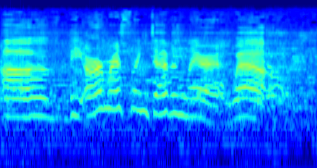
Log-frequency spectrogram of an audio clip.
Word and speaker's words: Larratt: It's spelled L-A-R-R-A-T-T and pronounced Larratt, not Larratt, and all the other ways that people always end up saying it.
